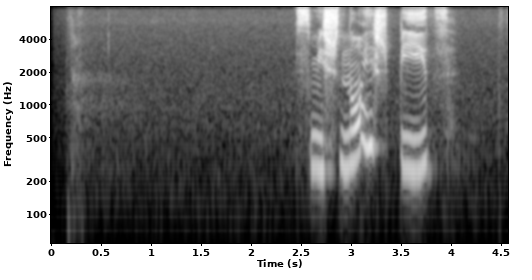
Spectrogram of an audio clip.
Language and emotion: Russian, positive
